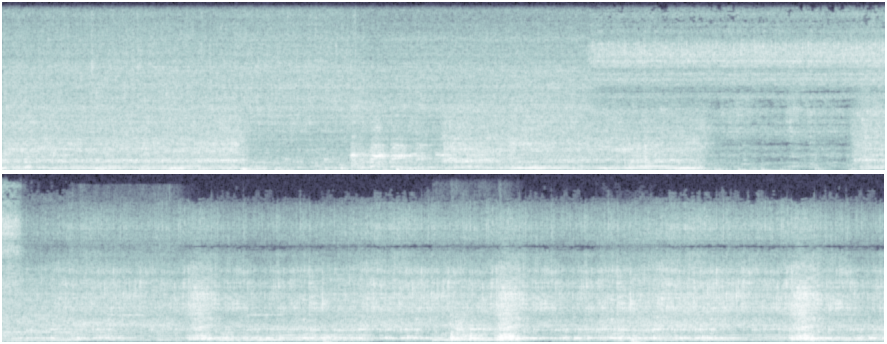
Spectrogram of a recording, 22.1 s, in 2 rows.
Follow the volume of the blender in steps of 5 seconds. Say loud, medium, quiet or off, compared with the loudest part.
loud, loud, loud, medium, medium.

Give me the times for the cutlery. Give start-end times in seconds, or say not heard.
not heard.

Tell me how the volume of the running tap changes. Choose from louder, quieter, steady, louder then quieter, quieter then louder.
louder.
